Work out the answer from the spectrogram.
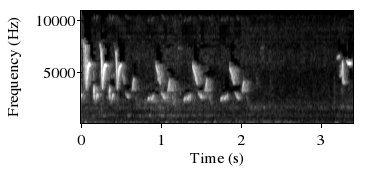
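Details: Fairly quiet lure recording of a selendang biru songbird used for trapping: a few sharp high chirps followed by a string of evenly spaced, softer downslurred notes, then a brief high note near the end, over a low hum.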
